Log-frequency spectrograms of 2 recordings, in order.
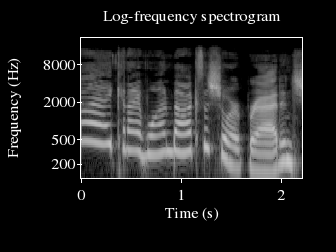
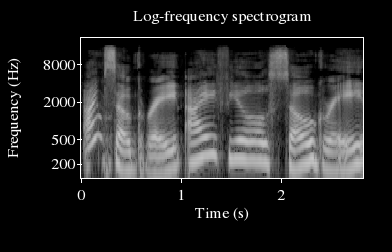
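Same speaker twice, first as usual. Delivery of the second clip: sarcastic tone, meaning the opposite; 4 semitones lower than usual. Answering how are you after a terrible week: sarcastic. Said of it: "can you hear my sarcasm?".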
